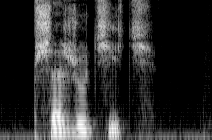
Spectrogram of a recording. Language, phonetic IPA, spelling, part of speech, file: Polish, [pʃɛˈʒut͡ɕit͡ɕ], przerzucić, verb, Pl-przerzucić.ogg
